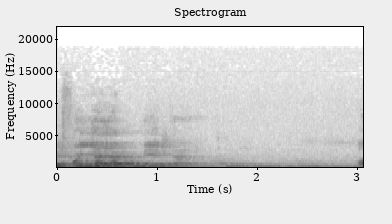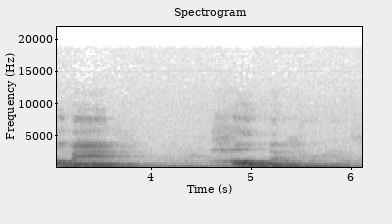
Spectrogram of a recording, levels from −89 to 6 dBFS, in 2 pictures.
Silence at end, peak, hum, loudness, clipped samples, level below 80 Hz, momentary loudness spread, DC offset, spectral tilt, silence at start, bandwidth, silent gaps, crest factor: 0 s; -14 dBFS; none; -31 LUFS; under 0.1%; -66 dBFS; 20 LU; under 0.1%; -6 dB/octave; 0 s; 19 kHz; none; 18 dB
